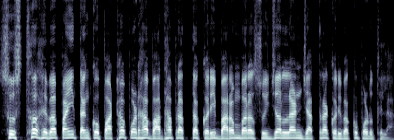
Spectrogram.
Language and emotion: Odia, neutral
